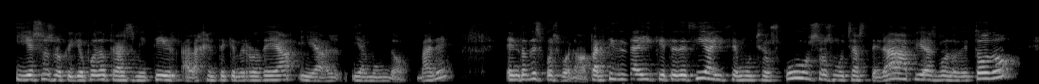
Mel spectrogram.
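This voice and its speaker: A woman of medium pitch uses an ordinary speaking voice at a moderate pace, with ordinary pitch variation. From Spain, Basque Country (San Sebastián). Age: 60s. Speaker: retired therapist sharing a grief story. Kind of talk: interview testimony.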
